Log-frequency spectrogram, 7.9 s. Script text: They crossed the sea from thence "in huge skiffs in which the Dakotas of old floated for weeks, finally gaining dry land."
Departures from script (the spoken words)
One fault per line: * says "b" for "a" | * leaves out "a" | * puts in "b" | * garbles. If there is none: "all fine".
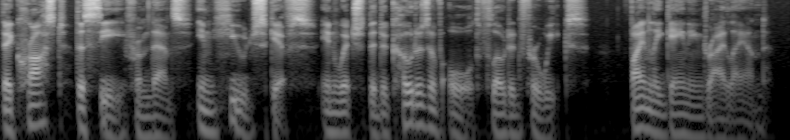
all fine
